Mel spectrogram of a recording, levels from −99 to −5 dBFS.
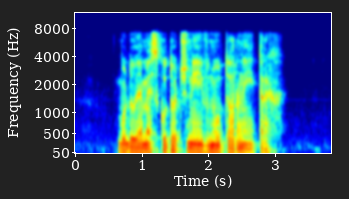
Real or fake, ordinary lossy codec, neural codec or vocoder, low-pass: fake; Opus, 64 kbps; codec, 16 kHz, 4 kbps, X-Codec, HuBERT features, trained on LibriSpeech; 7.2 kHz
